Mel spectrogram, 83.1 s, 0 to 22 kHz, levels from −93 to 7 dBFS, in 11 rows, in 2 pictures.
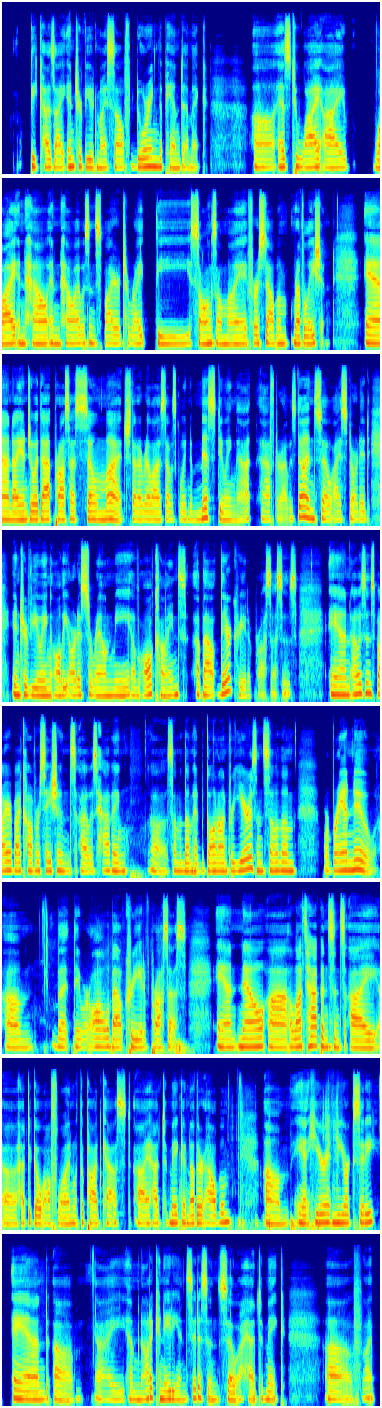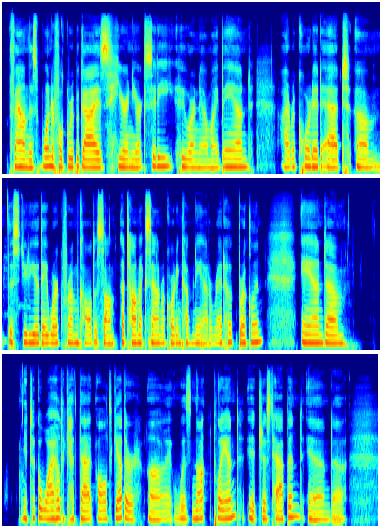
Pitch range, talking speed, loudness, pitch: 175-200 Hz, 145 wpm, -19 LUFS, 185 Hz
